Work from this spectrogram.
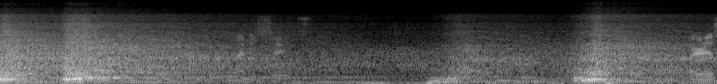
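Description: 2015 Lexus RC350 F Sport coupe with its 3.5L V6 on the stock exhaust, revving in two rising pulls from idle, loud and close, with talking in between.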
